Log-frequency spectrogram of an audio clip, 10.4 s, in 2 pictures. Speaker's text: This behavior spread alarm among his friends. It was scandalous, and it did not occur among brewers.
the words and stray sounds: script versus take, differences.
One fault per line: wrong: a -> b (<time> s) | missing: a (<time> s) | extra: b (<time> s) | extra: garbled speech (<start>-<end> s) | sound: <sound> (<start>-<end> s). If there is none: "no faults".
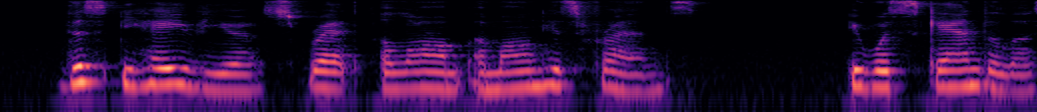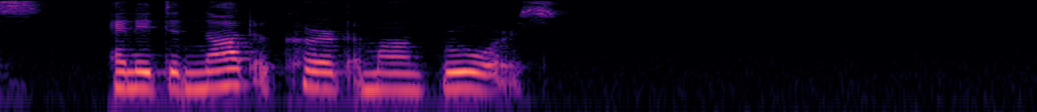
no faults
